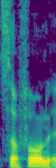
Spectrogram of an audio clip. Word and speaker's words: Saphon: Yeah, Saphon is the word. Saphon is how you pronounce that.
